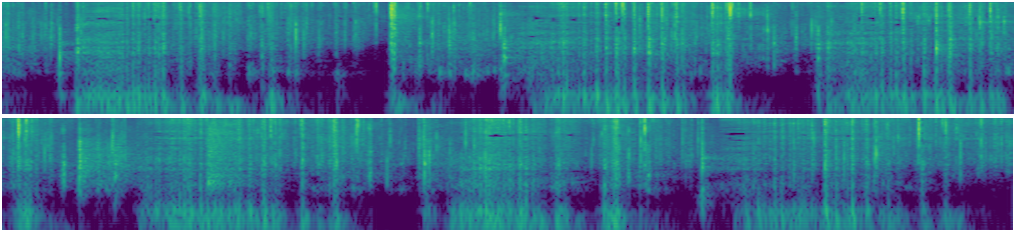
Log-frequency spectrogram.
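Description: A utility knife blade shaves flakes off a palm-sized solid peach bar of soap. Repeated scraping strokes give crisp, crackling crunches and soft tearing sounds, with a low rumble under each stroke and sharp clicks at a few points.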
